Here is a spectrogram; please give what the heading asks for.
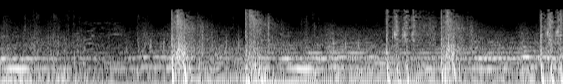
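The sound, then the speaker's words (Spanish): Gunfire and heavy booms from Second World War street fighting against machine-gun nests and anti-tank weapons. A few sharp, loud blasts punch through a steady tonal background at irregular intervals. “A medida que avanzan se topan con la resistencia de nidos de ametralladoras, armas antitanques y francotiradores.”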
